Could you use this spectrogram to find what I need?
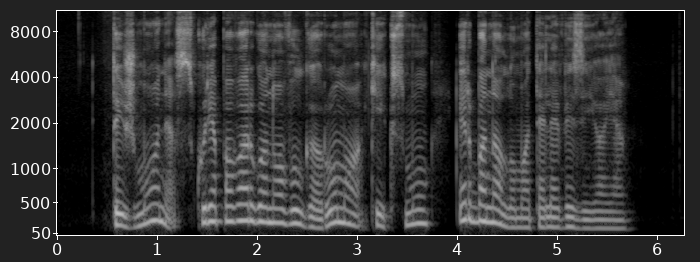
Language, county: Lithuanian, Kaunas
